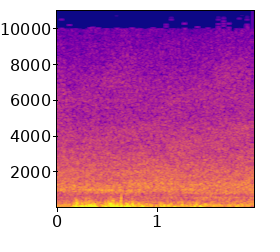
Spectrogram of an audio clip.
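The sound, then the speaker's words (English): Cars zipping by on the Autobahn, heard from a parking lot beside it, a broad continuous roar of traffic that swells slightly near the start and holds steady. “That's the cars zipping by”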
